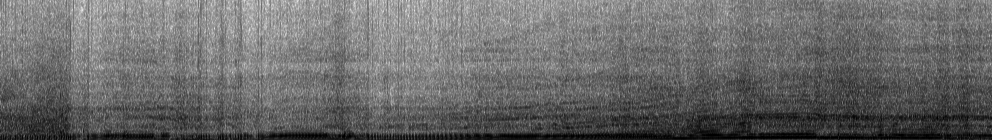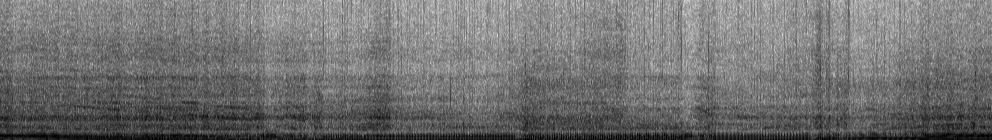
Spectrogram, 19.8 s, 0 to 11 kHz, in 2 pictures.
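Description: A 2017 Yamaha R6's inline-four engine through an Akrapovič full titanium exhaust, heard from on the bike while riding: a short rev about two seconds in, then the pitch climbs steadily for several seconds, holds, and falls away as the bike slows. It stays low for a few seconds and rises again near the end.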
